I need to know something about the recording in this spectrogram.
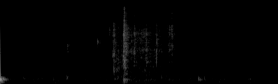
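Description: Paper crinkles as a slice of pizza is handled.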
